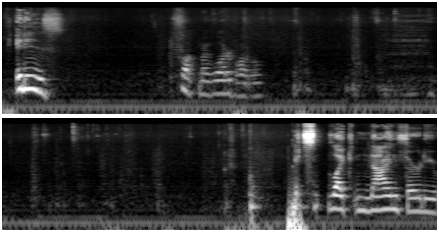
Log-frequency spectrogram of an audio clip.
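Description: A boy speaks close to the microphone with animation.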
